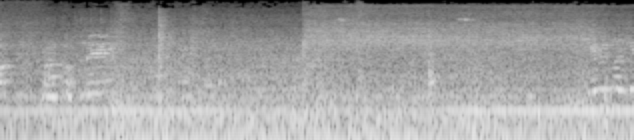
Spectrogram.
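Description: Bus interior noise: a steady engine rumble with a constant low hum. The noise grows fuller about three seconds in.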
